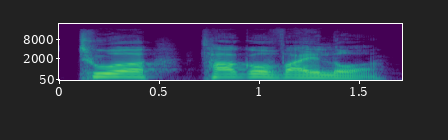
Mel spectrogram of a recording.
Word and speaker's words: Tua Tagovailoa: I'll look it up too later, but it's Tua Tagovailoa is the correct pronunciation.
